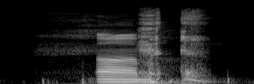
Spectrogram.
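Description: A throaty, voiced rasp is followed by two sharp, breathy coughs in quick succession, fairly loud, with no talking around them.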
